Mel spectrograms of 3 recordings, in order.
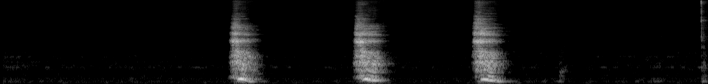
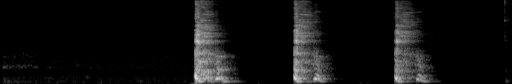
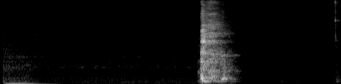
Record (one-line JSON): {"exhalation_length": "7.1 s", "exhalation_amplitude": 26379, "exhalation_signal_mean_std_ratio": 0.27, "three_cough_length": "5.1 s", "three_cough_amplitude": 32768, "three_cough_signal_mean_std_ratio": 0.27, "cough_length": "3.4 s", "cough_amplitude": 32768, "cough_signal_mean_std_ratio": 0.21, "survey_phase": "beta (2021-08-13 to 2022-03-07)", "age": "65+", "gender": "Female", "wearing_mask": "No", "symptom_none": true, "smoker_status": "Never smoked", "respiratory_condition_asthma": false, "respiratory_condition_other": false, "recruitment_source": "REACT", "submission_delay": "2 days", "covid_test_result": "Negative", "covid_test_method": "RT-qPCR"}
